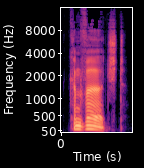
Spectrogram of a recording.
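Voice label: "converged", British English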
